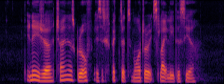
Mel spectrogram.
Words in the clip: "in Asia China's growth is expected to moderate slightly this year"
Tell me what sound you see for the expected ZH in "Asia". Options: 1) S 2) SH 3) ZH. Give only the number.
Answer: 3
